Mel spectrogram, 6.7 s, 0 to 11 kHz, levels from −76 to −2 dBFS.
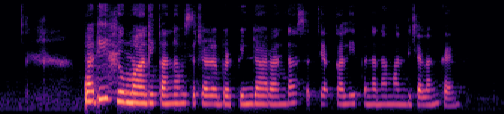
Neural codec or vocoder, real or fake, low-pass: codec, 44.1 kHz, 2.6 kbps, SNAC; fake; 9.9 kHz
